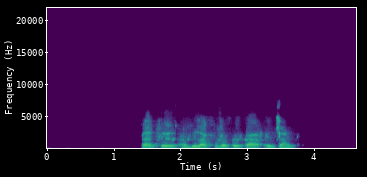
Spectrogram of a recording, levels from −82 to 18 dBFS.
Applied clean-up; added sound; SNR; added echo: neural mask model Resemble Enhance denoiser.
